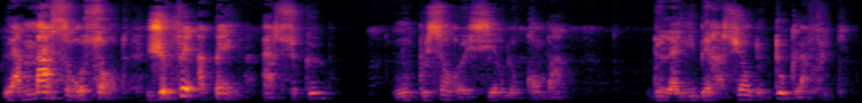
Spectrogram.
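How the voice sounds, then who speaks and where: A man from Africa making an impassioned, repetitive public appeal, pleading with his listeners and pausing on interjections. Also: medium pitch, bright, forceful tone. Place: Paris. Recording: echoey room with faint noise.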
